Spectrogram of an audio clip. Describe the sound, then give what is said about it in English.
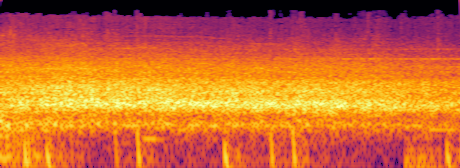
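A large stadium crowd roars at an Atalanta goal in a dense, steady wash of voices at constant loudness, with a few dull low thumps scattered underneath. No single voice stands out. “But not only, the crowd called the goal.”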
